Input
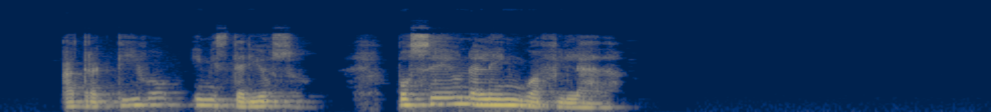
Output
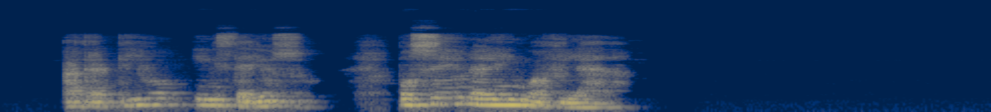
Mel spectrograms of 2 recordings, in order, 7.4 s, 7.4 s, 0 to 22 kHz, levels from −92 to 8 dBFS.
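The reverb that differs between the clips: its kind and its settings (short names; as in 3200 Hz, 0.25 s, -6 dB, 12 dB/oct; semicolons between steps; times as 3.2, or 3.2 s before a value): non-linear reverb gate 0.1 s flat, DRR -7 dB; gain -6.5 dB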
